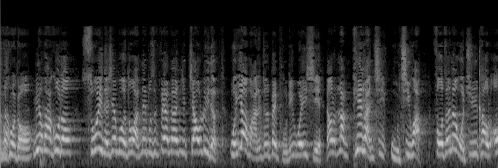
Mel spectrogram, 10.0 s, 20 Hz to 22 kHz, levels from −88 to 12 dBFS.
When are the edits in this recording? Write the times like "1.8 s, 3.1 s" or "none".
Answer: 6.5 s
